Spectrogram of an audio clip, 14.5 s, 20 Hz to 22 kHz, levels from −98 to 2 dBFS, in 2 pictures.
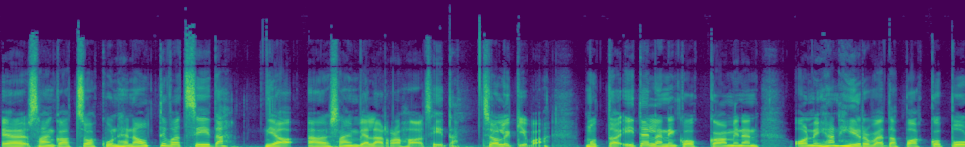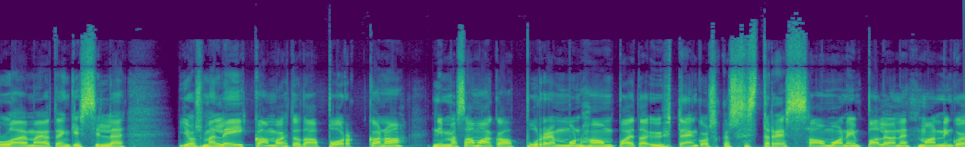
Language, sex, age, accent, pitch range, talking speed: Finnish, female, 20-39, native, 160-220 Hz, 190 wpm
